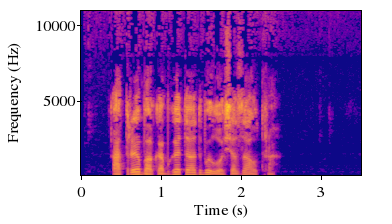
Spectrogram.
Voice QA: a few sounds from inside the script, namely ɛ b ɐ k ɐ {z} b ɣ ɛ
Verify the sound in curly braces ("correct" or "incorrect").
incorrect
